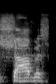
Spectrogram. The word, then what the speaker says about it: Shabbos: Shabbos has kept the Jewish people the word Shabbos and Shabbat are interchangeable in case you weren't sure it's obviously a Hebrew pronunciation of how you would dialect of human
